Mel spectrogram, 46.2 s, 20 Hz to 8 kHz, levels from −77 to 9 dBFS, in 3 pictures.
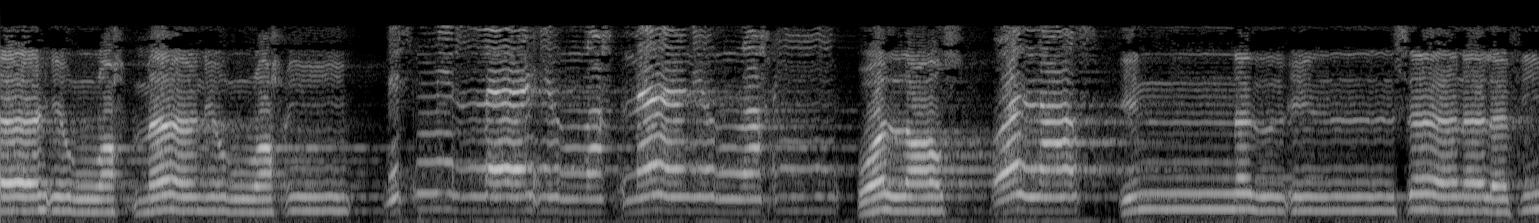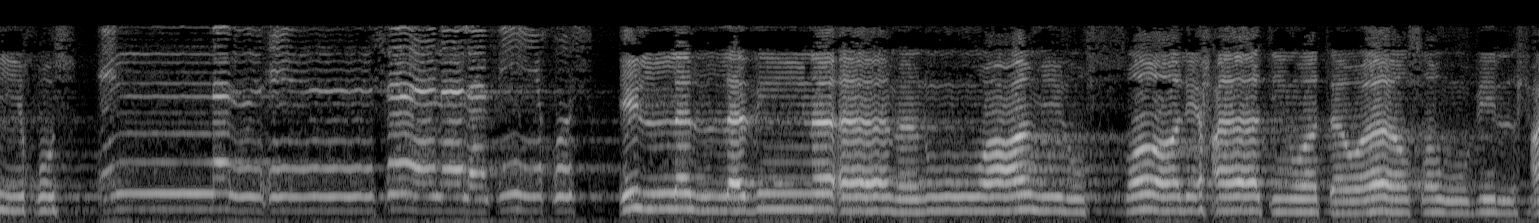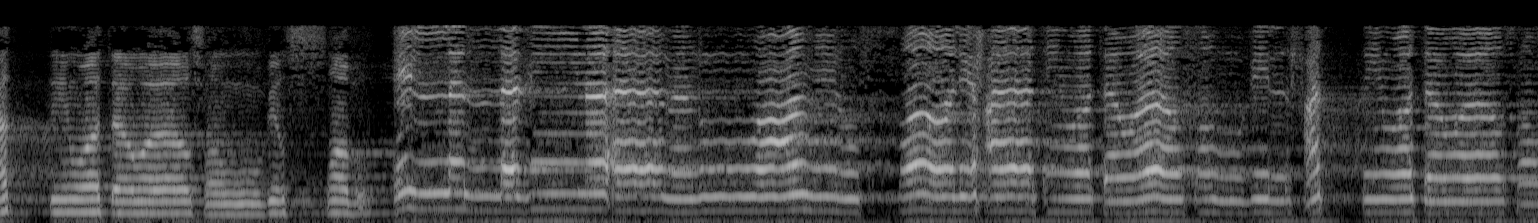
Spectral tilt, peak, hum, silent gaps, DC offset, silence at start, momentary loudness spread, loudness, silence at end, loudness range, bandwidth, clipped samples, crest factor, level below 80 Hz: -8 dB/octave; -2 dBFS; none; none; under 0.1%; 0 s; 14 LU; -21 LUFS; 0 s; 7 LU; 5.8 kHz; under 0.1%; 20 dB; -54 dBFS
